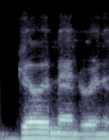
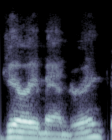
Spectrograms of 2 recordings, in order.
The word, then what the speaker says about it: gerrymandering: I also pronounce it gerrymandering instead of gerrymandering.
